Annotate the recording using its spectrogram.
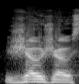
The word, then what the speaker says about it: Giogio: they Jojo in Italian is spelt G-I-O-G-I-O, which makes a Jojo sound, right?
